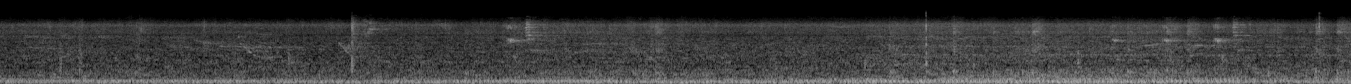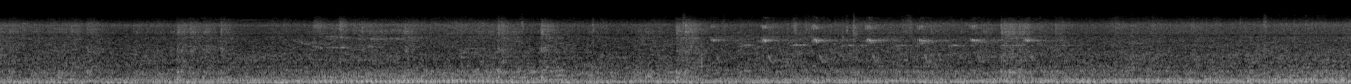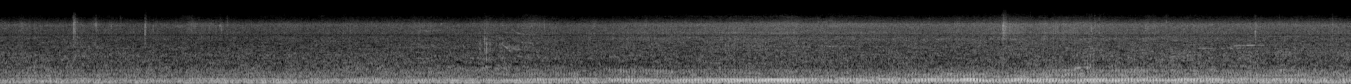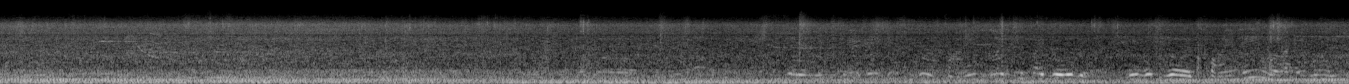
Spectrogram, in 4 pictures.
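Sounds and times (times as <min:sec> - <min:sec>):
passing traffic: 0:00.0 - 0:54.0.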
